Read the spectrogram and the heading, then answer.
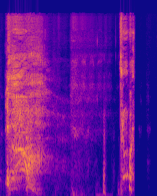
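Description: Harsh coughing and throat clearing from someone trying to get something stuck in the throat out. A long rough burst comes first, then a short pause and a briefer, strained cough, with no words in between.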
